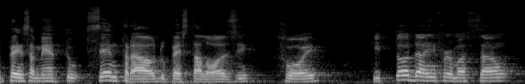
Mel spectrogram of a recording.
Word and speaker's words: Pestalozzi: Lá a gente pronuncia Z de um jeito muito esquisito. Lotte. Pestalozzi.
